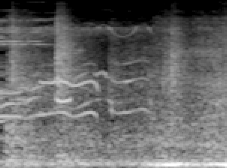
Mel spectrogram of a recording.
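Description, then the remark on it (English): A garbage truck full of glass, with a big mechanical arm, collects trash: its heavy engine's deep low growl swells near the end while high, wavering mechanical whines squeal over it. “I can't think of a way to make a noisier machine. It's just full of glass.”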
